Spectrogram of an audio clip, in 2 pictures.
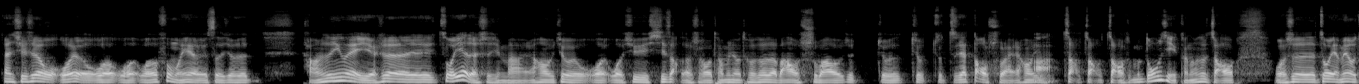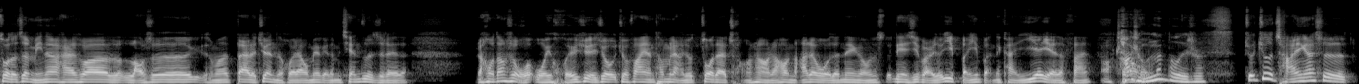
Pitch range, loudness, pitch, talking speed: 95-120 Hz, -18 LUFS, 105 Hz, 370 characters per minute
